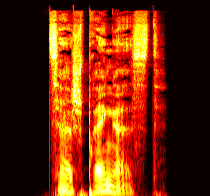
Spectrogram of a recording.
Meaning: second-person singular subjunctive I of zersprengen
- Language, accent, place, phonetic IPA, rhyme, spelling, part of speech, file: German, Germany, Berlin, [t͡sɛɐ̯ˈʃpʁɛŋəst], -ɛŋəst, zersprengest, verb, De-zersprengest.ogg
